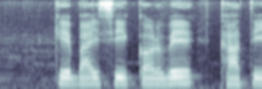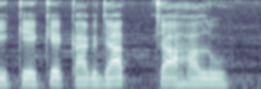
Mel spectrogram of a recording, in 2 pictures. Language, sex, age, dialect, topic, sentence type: Magahi, male, 18-24, Western, banking, question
